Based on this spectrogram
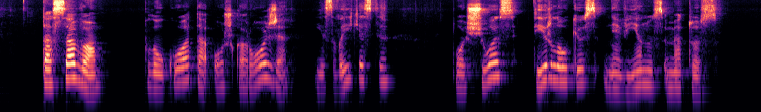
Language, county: Lithuanian, Panevėžys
